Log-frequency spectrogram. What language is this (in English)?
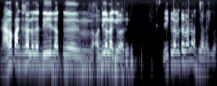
Odia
